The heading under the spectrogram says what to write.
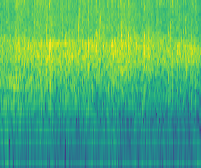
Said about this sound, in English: Yeah, y'all can give a round of applause for that.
